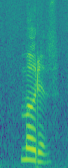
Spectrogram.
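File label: "motive", American English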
